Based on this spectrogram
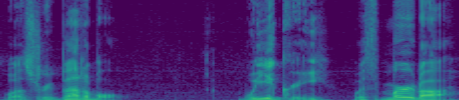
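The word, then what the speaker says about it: Murdaugh: We agree with Murdo, says the Supreme Court. Why do some people say his name with a K sound at the end? That's how he pronounces it. We agree with Murdoch says the the Supreme Court.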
